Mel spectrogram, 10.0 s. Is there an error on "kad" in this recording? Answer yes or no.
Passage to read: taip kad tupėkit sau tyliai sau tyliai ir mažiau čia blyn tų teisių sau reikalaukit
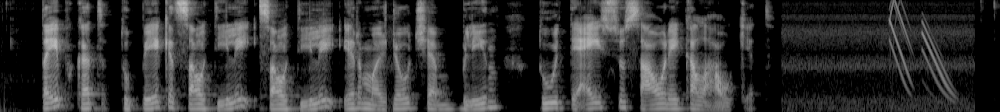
no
